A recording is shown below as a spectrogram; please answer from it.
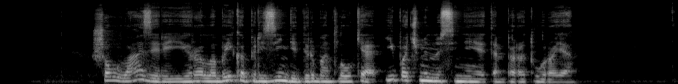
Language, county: Lithuanian, Tauragė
